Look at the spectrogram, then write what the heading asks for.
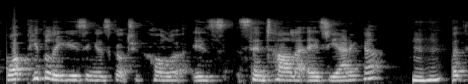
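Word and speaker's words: gotu kola: Another example is, I think a lot of people have heard of gotcha kola. I never know how to pronounce it right.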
